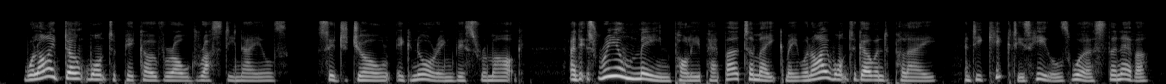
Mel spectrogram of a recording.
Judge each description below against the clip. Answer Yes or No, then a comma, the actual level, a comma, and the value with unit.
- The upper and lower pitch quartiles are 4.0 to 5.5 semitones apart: Yes, average, 4.4 semitones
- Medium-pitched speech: No, high, 195 Hz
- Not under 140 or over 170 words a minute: No, average, 200 wpm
